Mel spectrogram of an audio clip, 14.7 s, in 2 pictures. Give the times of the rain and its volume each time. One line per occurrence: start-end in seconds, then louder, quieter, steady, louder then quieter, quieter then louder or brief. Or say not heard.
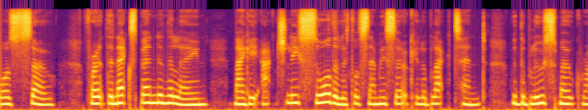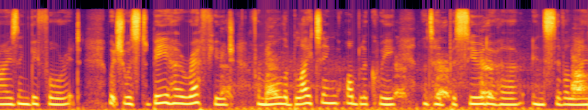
not heard.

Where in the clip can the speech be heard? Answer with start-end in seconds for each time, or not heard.
0.0-14.6.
